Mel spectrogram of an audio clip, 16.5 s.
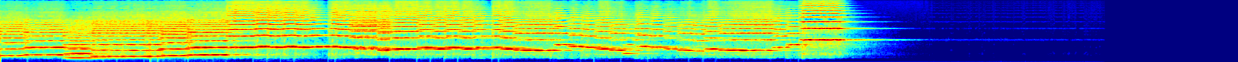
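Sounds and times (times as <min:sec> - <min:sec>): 
violin: 0:00.0 - 0:11.8.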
